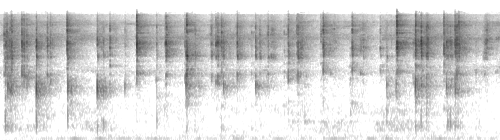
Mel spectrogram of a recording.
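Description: Metal spoon clicking and scraping rapidly against a small container, several light taps a second, as the leftover minced garlic is knocked out into a frying pan; the taps stop near the end.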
